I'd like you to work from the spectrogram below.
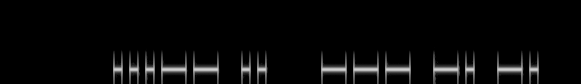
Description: Morse code, heard as a keyed tone, about 15 wpm, 700 Hz. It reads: 3I ONN
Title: Winter Field Day Exchanges Encore 15wpm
